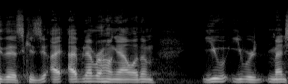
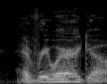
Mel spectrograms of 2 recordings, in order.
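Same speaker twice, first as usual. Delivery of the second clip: put-on laid-back drawl. Retelling a dinner story, quoting the actor: Jack Nicholson impression. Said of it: "You do a good Jack Nicholson".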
